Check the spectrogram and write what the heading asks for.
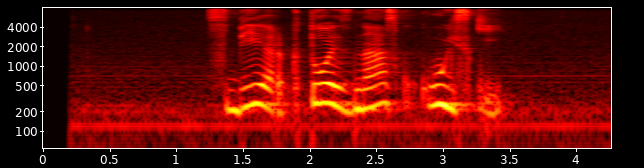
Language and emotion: Russian, angry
